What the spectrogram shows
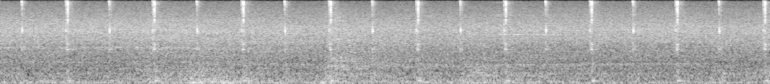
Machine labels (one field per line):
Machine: valve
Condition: normal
